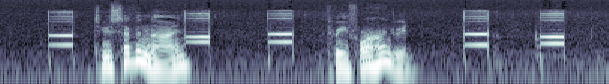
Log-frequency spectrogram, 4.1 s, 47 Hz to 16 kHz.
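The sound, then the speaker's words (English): Telephone keypad touch-tones entering a phone number into an automated 24-hour account information line: five short, steady beeps spaced irregularly, with a voice talking between some of them. “we're going to enter our phone number”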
